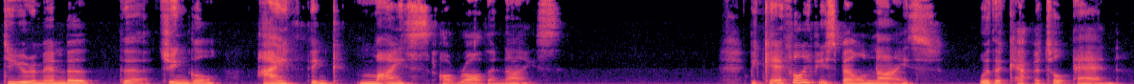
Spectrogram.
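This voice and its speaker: Slow, deliberate woman teaching vowels. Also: medium pitch. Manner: spells words out letter by letter. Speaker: English teacher. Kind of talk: slow, careful pronunciation lesson.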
